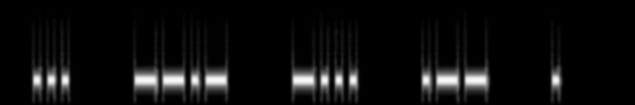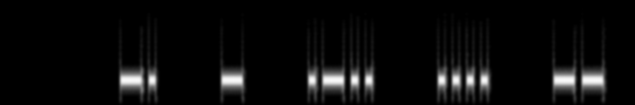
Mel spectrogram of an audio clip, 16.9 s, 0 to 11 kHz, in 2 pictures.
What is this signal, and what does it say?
Morse code, heard as a keyed tone, about 13 wpm, spaced as for 7 wpm, 800 Hz. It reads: SQBWE NTLHM
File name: LEZIONI / 5 LBVC / 5 LB ws 12wpm 3034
